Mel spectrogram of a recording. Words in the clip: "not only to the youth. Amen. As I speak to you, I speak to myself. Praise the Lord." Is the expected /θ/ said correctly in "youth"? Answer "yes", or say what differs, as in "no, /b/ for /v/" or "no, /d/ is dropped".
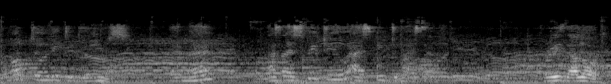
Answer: no, /s/ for /θ/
